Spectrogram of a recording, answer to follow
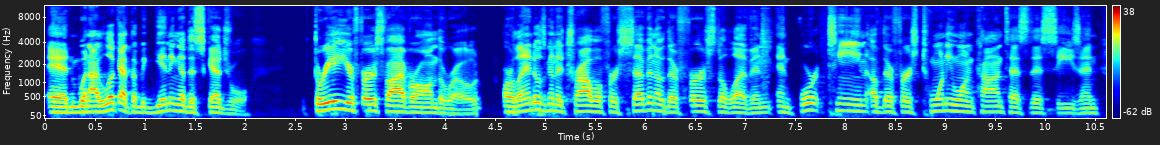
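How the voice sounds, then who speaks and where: Guy hosting a sports chat, mid pitch, close dry sound, long winding questions. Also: brisk, no echo. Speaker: sports interview host. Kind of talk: conversational sports interview.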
